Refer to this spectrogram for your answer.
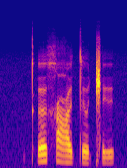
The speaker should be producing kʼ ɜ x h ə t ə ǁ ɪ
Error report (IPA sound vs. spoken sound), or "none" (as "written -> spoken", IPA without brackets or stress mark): h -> ʕ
